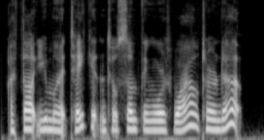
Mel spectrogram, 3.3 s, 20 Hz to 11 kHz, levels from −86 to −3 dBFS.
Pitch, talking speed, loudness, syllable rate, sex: 200 Hz, 220 wpm, -19 LUFS, 5.9 syllables/s, female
